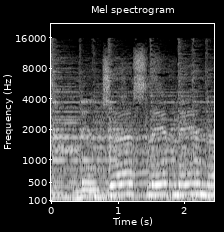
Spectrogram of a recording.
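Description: Acoustic guitar strummed in a slow song, with a man's voice singing held, gliding notes over it.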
